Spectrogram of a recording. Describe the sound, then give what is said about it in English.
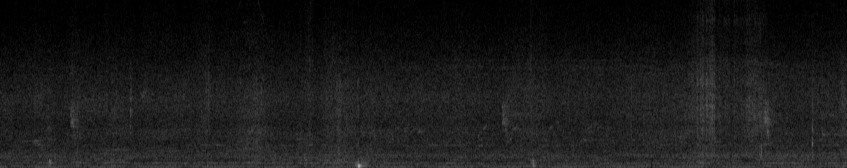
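A steady, dense hum of honeybees buzzing around an open hive during a hive inspection, low and continuous throughout, with a couple of brief clicks or knocks breaking through the drone. “Full capped honey on the drone comb frame.”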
